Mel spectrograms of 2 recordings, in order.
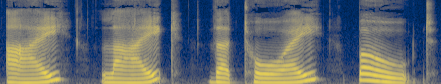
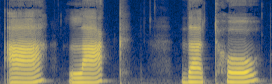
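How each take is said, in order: First: The vowels glide as full diphthongs. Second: The vowels are clipped without diphthong glides. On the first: The speaker calls it right. "We have four diphthongs" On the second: The speaker calls it wrong. "Without diphthongs, the child might say"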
